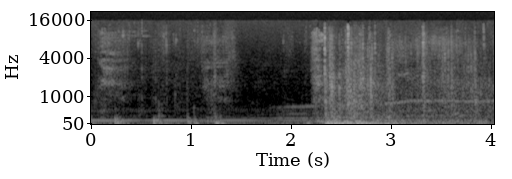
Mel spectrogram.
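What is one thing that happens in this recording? Heavy wooden doors creak and swing open.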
